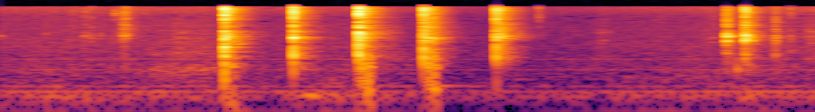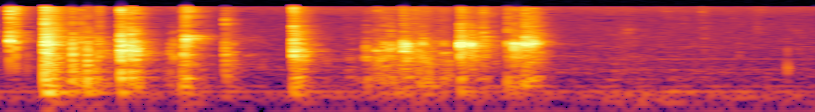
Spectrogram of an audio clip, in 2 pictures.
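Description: Plastic toy eggplant halves tapped together in about five sharp clicks, followed by two bursts of crackling rasp as the velcro pads on the cut faces of the toy fruit are handled and pressed together.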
